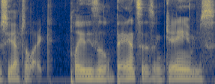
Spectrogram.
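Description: A man with an American accent speaks in an ordinary speaking voice at a moderate pace, his medium pitch carried in fairly even intonation. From Wisconsin. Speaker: singer-songwriter and podcaster. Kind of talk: casual chat. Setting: home recording.

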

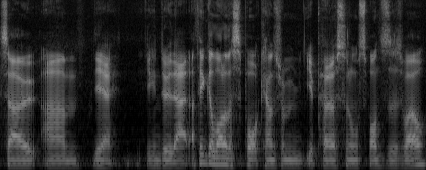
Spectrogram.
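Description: A man with an Australian accent, very deep and low in pitch, ordinary pitch variation, a fairly quick pace, and a very clean recording with a silent background. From Australia, Wollongong NSW. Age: 30s. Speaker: motorcycle racer. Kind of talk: casual interview.

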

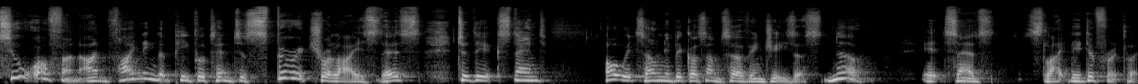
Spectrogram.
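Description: In an English accent, a man speaks fairly slowly with a high pitch and lively intonation. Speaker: evangelist. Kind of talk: Bible teaching.

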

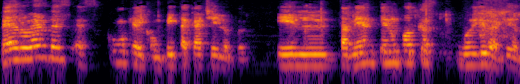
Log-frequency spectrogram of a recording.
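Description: A high-pitched male voice at a moderate pace. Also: lively intonation. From Mexicali, Mexico. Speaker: punk band member. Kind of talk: casual chat. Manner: loud. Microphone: far from the mic.

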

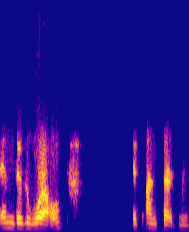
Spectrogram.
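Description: A woman with a Thai accent speaks at a very slow pace. Her pitch is fairly low. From Thailand. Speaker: guest sharing life story. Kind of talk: testimony. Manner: halting.

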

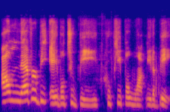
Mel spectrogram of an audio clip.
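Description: Spoken in a New York accent with lively intonation at a fairly slow pace. The recording is very clean, with a silent background. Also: woman. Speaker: podcast host and actor. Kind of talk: casual interview.

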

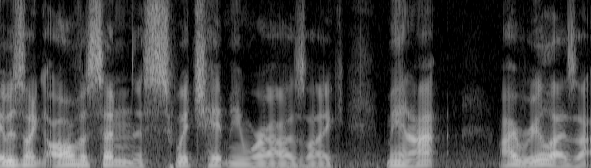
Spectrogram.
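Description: Here a man with a normal speaking voice and an American accent speaks at a moderate pace, with a fairly high pitch and ordinary pitch variation. The recording is very clean, with a silent background. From US Midwest, Kansas City area. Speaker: new church staff member. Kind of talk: casual interview.

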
